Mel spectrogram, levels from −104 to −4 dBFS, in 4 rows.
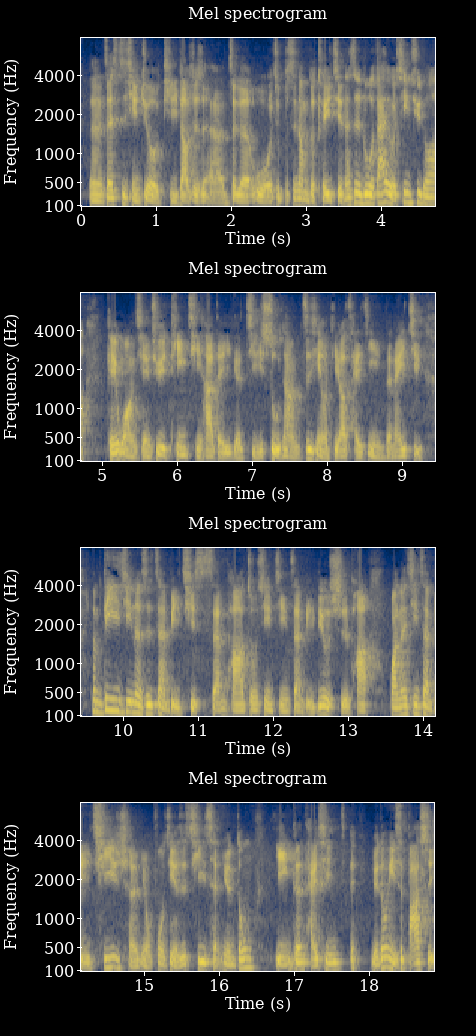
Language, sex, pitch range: Chinese, male, 100-155 Hz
